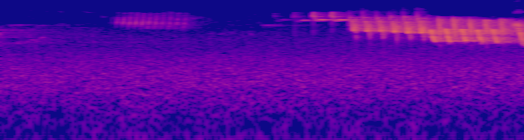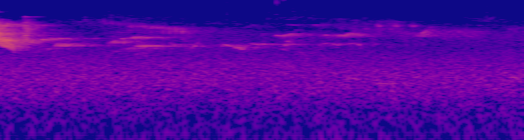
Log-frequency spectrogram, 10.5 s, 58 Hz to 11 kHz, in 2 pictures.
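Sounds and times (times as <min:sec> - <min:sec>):
common chaffinch singing: 0:00.0 - 0:10.4.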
